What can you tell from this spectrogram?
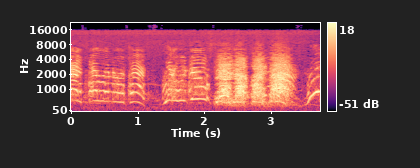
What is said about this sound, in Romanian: Sute de persoane s-au strâns în fața Curții Supreme după apariția documentului în spațiul public. Este vorba în principal de susținători ai dreptului la avort, care s-au plâns că americanilor li s-ar lua un drept fundamental.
